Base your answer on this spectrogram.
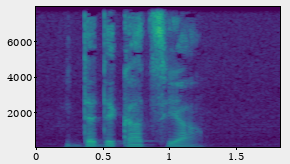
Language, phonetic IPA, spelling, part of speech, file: Polish, [ˌdɛdɨˈkat͡sʲja], dedykacja, noun, Pl-dedykacja.ogg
